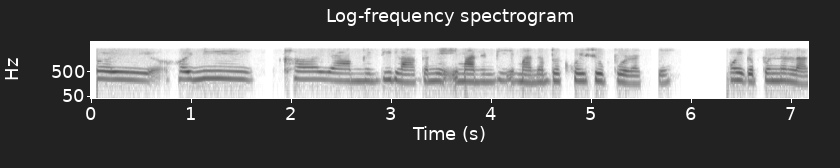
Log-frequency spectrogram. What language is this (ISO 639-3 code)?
mni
